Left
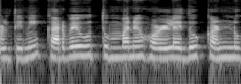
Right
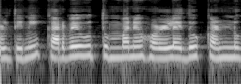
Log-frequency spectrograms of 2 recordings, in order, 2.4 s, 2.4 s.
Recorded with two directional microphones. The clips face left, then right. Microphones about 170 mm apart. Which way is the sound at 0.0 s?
15° right (ahead or behind).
